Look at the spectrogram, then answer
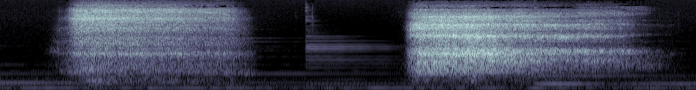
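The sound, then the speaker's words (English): Two long, breathy deep breaths, each drawn in through the nose and blown out through the mouth in a guided breathing exercise, each lasting a couple of seconds, separated by a pause, with a faint low hum underneath. The breaths are airy, the second one stronger. “Breathing in through your nose and breathing fire out of your mouth. Again, deep breath in and out.”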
